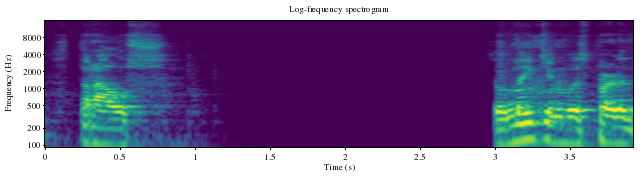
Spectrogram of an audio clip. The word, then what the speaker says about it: Strauss: Strauss. S-T-R-A-U-S. I'm sorry. I was giving it the proper German Is that what it is? pronunciation. Pronunciation? Strauss.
